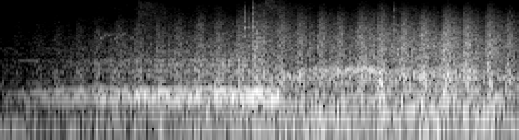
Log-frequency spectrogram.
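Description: Trains rolling past in the Railway Empire video game on Xbox One, a horn or whistle tone sounding first, then a steady rumble with rhythmic clickety-clack swelling and holding close by.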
